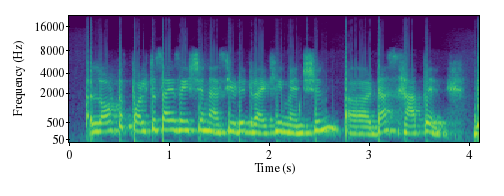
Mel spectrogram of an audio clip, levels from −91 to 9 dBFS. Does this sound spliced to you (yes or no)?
no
